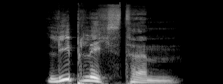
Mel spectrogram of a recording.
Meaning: strong dative masculine/neuter singular superlative degree of lieblich
- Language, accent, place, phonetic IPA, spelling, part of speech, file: German, Germany, Berlin, [ˈliːplɪçstəm], lieblichstem, adjective, De-lieblichstem.ogg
